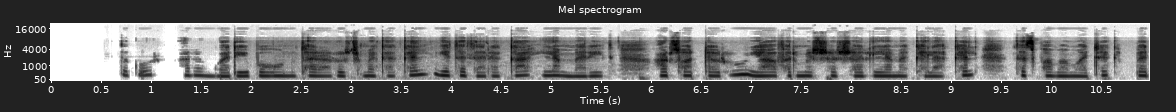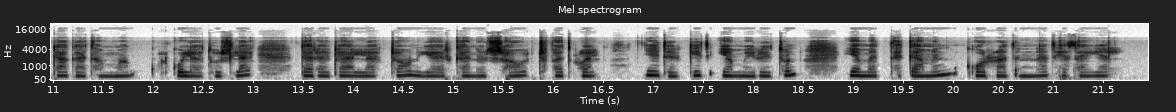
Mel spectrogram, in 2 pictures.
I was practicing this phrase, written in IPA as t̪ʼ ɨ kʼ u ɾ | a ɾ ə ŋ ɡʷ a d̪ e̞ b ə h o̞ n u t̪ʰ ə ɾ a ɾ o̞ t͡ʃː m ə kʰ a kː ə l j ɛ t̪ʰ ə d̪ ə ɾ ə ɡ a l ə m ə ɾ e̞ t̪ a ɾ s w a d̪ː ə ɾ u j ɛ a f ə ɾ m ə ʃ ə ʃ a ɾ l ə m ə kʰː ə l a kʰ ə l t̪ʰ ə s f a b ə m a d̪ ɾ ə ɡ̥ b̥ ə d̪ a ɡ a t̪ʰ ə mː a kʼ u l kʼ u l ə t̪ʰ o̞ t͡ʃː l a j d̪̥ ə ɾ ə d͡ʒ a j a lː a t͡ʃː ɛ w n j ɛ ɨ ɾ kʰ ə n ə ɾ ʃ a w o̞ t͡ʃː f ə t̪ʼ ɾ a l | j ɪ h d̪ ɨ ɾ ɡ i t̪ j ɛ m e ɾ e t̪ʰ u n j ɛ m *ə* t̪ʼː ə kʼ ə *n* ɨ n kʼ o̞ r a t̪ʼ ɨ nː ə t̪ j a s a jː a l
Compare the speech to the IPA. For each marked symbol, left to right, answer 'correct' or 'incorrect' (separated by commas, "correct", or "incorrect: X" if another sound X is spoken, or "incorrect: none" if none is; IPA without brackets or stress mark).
correct, incorrect: m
